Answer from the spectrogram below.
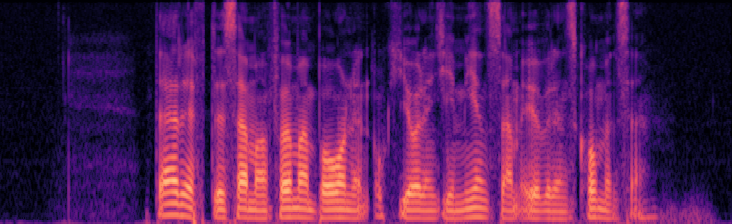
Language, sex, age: Swedish, male, 27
